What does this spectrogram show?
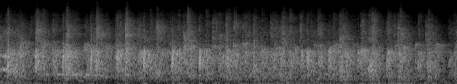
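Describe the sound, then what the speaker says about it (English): Sustained applause from a crowd, dense clapping that holds steady throughout and tapers slightly at the end, with no talking over it. "So round of applause."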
